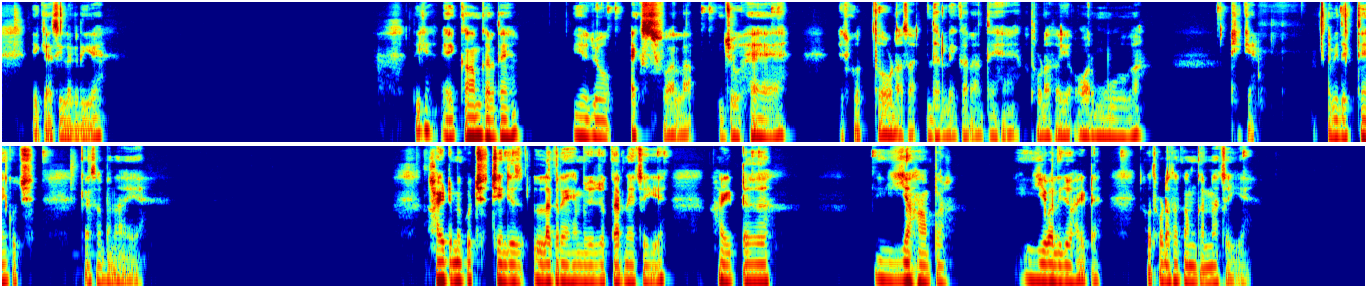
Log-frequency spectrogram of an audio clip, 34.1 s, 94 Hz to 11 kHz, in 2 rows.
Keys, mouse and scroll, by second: 0.2 space, 5.2 space, 7.6 click, 8.7 click, 9.6 click, 11.0 click, 16.7 click, 17.9 space, 22.2 space, 23.3 click, 25.2 click, 26.4 click, 27.9 click, 32.6 click.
